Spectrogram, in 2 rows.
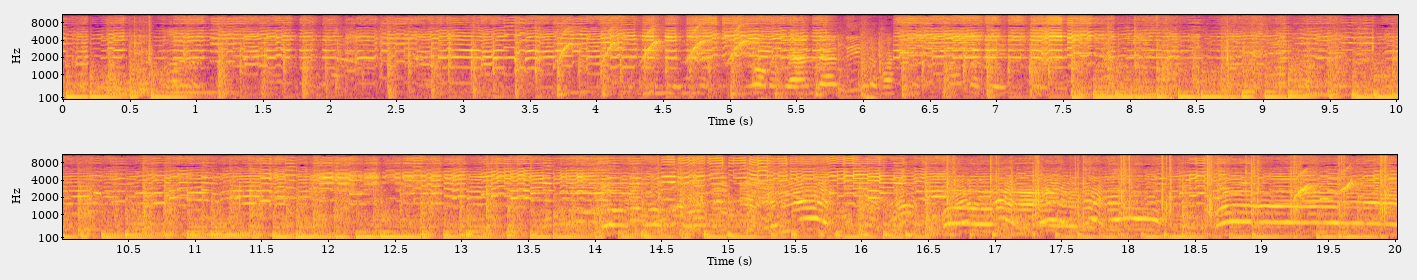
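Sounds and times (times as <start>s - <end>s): bagpipe fast melody with drone: 0.0s - 20.0s
crowd chatter: 0.0s - 20.0s.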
